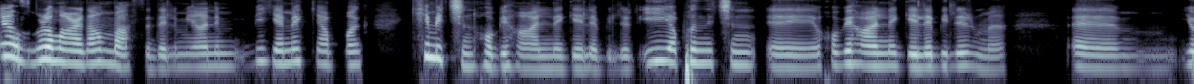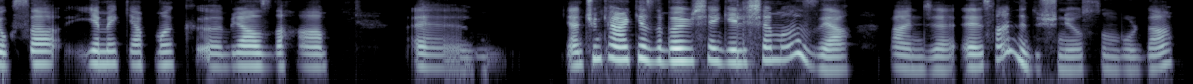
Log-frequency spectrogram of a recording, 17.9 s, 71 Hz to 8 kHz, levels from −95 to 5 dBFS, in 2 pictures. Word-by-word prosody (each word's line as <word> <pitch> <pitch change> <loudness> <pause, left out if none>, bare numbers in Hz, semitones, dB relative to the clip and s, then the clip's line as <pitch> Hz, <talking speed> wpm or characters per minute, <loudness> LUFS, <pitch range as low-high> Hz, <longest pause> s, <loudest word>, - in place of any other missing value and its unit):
Biraz 310 -8 +6
buralardan 240 -4 +6
bahsedelim. 185 -1 -4
Yani, 190 +1 -3 0.2
bir 260 - -7
yemek 235 +1 -2
yapmak 220 0 -5 0.4
kim 330 -2 +6
için 205 -10 +5
hobi 195 0 -3
hâline 170 -2 -4
gelebilir? 165 -1 -7
İyi 260 +3 -1
yapan 240 -1 +2
için, 220 -2 +1
eee, 180 -1 -4
hobi 220 +1 0
hâline 200 -2 +1
gelebilir 195 +1 0
mi? 170 -1 -12 0.5
Emm, 175 -2 -6
yoksa 225 +1 0
yemek 225 -1 -3
yapmak, 215 0 -5 0.2
ııı, 195 0 -7
biraz, 200 -1 +2
daha, 190 -1 -4 0.7
emm, 180 -5 -7 0.7
yani, 210 - +1
çünkü 295 +3 +2
herkeste 285 -2 +5
böyle 260 0 +10
bir - - -4
şey 270 -1 +1
gelişemez 275 - 0
ya, 165 0 0 0.3
bence. 170 -2 -7
Eee, 190 0 +2
sen 290 +9 +2
ne 210 - -3
düşünüyorsun 170 -1 -8
burada? 175 +6 -7
200 Hz, 140 wpm, -24 LUFS, 180-235 Hz, 0.7 s, böyle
